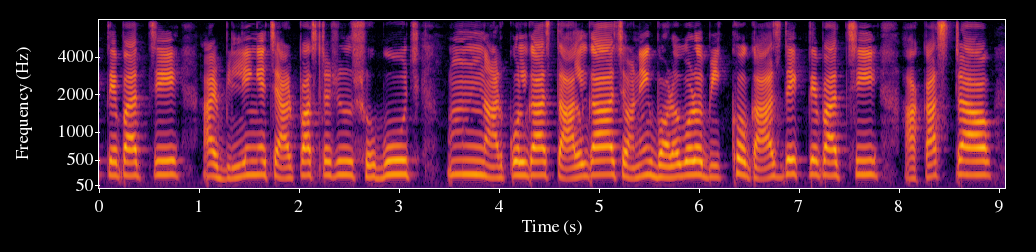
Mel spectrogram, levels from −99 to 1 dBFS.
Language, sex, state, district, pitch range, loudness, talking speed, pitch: Bengali, female, West Bengal, North 24 Parganas, 215-245 Hz, -22 LUFS, 130 wpm, 240 Hz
